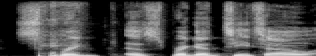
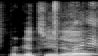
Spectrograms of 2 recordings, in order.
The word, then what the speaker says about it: Sprigatito: Sprigatito, I guess. Is that what it is? Sprigatito? Yeah, that's what it is. Yeah. You gotta say it like with that. It's Italian stereotype.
